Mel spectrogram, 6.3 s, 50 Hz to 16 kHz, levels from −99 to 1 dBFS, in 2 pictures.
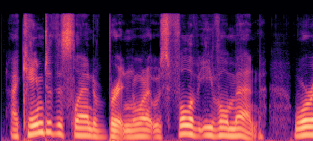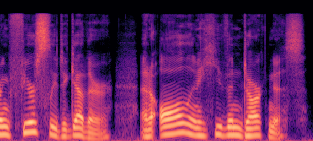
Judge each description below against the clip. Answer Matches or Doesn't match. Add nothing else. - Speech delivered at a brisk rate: Matches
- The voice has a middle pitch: Matches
